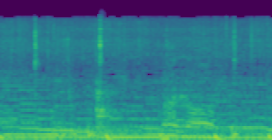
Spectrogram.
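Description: Chicken wings sizzling on a hot grill grate, with a couple of sharp clicks of metal tongs on the grate as the wings are shuffled over.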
